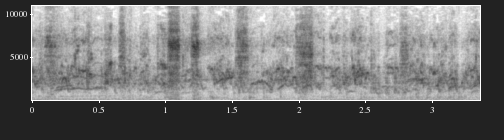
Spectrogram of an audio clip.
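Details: Playing budgies give a loud, scratchy mass of high chirps and squawks, a couple of sharper squeaks standing out around one second in.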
